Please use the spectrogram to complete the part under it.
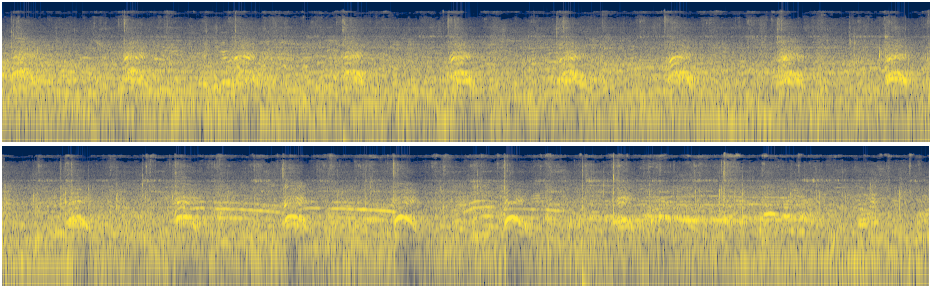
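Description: A brass band plays a lively march outdoors.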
